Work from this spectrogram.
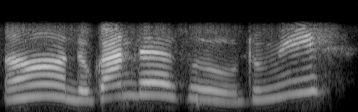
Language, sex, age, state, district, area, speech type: Assamese, female, 18-30, Assam, Charaideo, rural, conversation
